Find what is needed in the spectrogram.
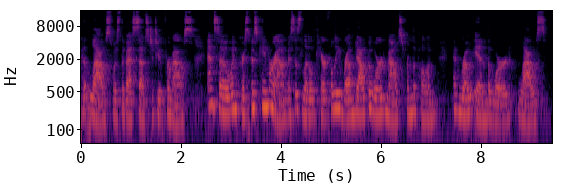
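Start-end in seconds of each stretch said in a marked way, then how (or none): none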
